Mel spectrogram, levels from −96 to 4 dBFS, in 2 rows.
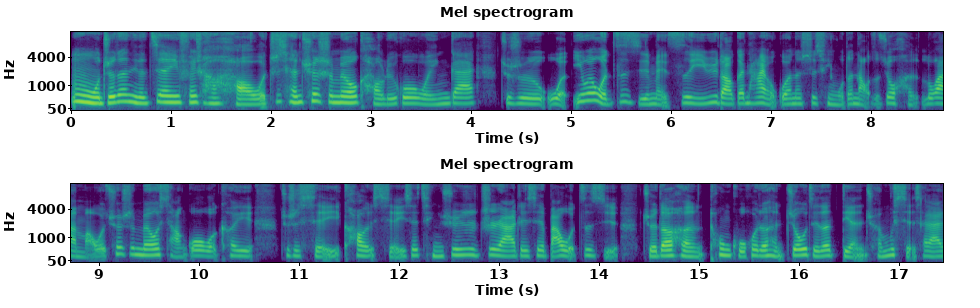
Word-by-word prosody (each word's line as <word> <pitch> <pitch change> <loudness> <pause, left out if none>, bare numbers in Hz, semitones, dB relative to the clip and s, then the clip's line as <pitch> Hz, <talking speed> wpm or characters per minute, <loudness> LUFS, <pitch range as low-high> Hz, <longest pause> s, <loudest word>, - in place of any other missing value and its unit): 嗯， 255 -4 +8
我 210 - +9
觉 220 +2 +8
得 265 +2 +4
你 240 - +5
的 210 -1 +4
建 240 +1 +5
议 235 - +6
非 235 0 +2
常 205 -3 -1
好。 175 -4 +3
我 175 - +1
之 265 - -5
前 240 -2 +2
确 280 +3 +3
实 250 -2 0
没 230 0 +5
有 225 0 +8
考 185 -5 -4
虑 180 +1 -3
过， 205 0 +2
我 185 -2 -3
应 190 +3 -6
该 205 0 +1 0.2
就 - - -9
是 200 -1 -1
我 190 0 -1
因 270 - -2
为 300 - +4
我 290 - +4
自 250 +8 -9
己 180 -6 -5
每 185 -1 -5
次 215 0 -4
一 195 -1 -5
遇 235 +3 -4
到 190 -2 +5
跟 200 +1 -1
他 215 +1 +1
有 205 - 0
关 185 0 -3
的 195 - -5
事 210 +1 -8
情， 190 -2 -9
我 - - -9
的 185 - -7
脑 170 - -4
子 - - -15
就 210 - -2
很 160 -5 -13
乱 195 -1 +1
嘛， 160 - -7
我 - - -4
确 255 - -4
实 240 0 -5
没 220 -2 +1
有 210 - +4
想 185 -8 -6
过， 195 0 0
我 175 -1 -3
可 195 - -7
以 185 -2 -4 0.3
就 200 - -11
是 190 - -6
写 180 -2 -5
一 - - -6
靠 195 -3 -1
写 - - -8
一 - - -6
些 205 +2 -4
情 195 -4 -8
绪 215 +4 -2
日 215 0 -2
志 215 +1 -2
啊 180 -1 +4
这 185 0 -5
些， 190 +1 -4
把 185 - +2
我 - - -1
自 205 -1 -7
己 195 +2 -9 0.2
觉 175 - -1
得 195 +1 +7
很 175 +1 -1
痛 215 -1 -2
苦 165 -3 -3
或 205 - -2
者 190 +1 +2
很 180 -2 -4
纠 210 +1 +3
结 185 -5 -3
的 190 +1 +3
点 205 +2 -4
全 170 -5 -8
部 200 - -2
写 215 - -6
下 180 - -6
来， 170 0 +1
200 Hz, 335 characters per minute, -24 LUFS, 185-220 Hz, 0.3 s, 我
